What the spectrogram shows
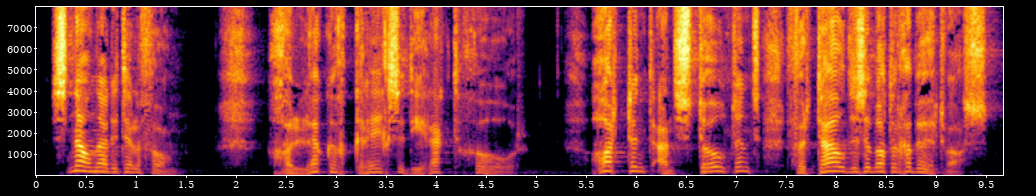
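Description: Slow, expressive male storyteller. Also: a little high. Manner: slow, expressive delivery with pauses. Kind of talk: dramatic story reading.

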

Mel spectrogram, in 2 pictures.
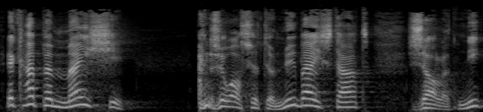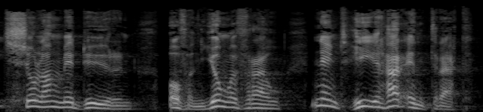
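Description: A man's voice: a little high, very animated, slow, a bit bright, heavily acted. A man voicing a cheerful young man in love. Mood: joyful. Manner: cheerful, triumphant.

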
